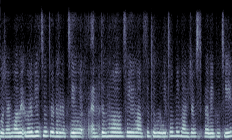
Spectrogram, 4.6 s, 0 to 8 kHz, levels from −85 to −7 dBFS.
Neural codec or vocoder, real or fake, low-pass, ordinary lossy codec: codec, 16 kHz, 0.5 kbps, FreqCodec, smaller model; fake; 7.2 kHz; Opus, 64 kbps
